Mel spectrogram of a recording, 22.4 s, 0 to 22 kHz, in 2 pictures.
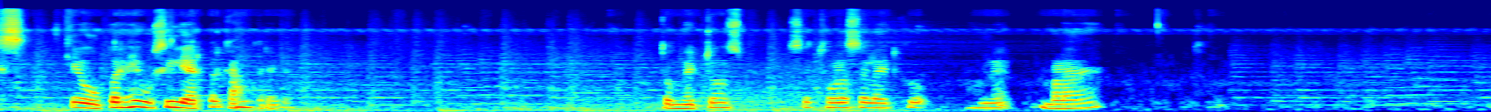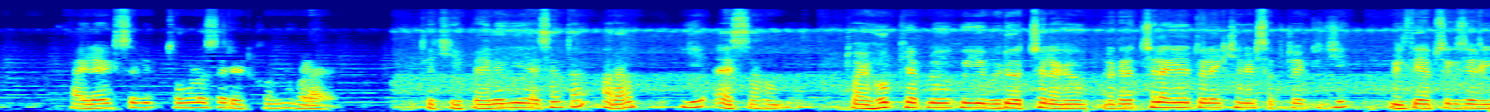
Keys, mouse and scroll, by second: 3.8-4.8 drag, 11.7 click, 16.8-17.3 click, 17.3 ctrl+space.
